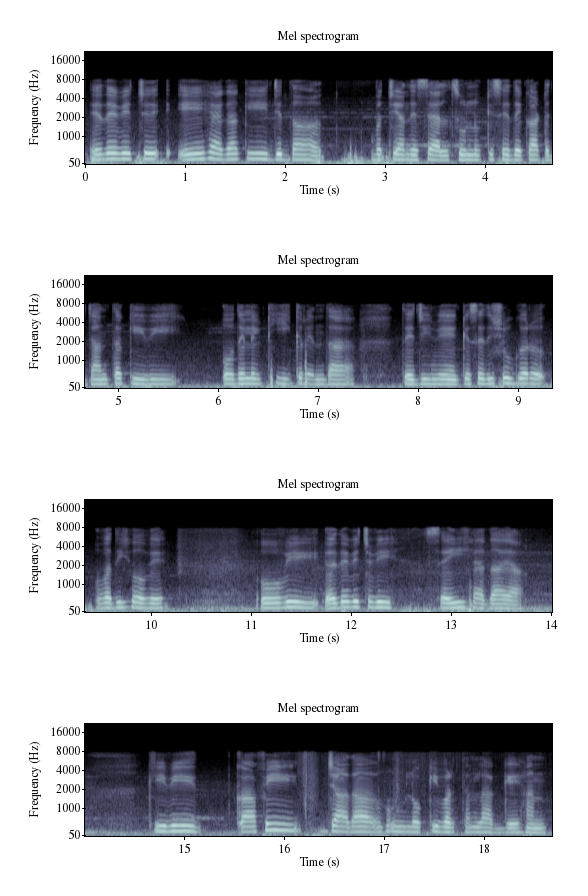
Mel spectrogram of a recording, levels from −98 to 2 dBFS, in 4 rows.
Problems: background sounds at intervals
